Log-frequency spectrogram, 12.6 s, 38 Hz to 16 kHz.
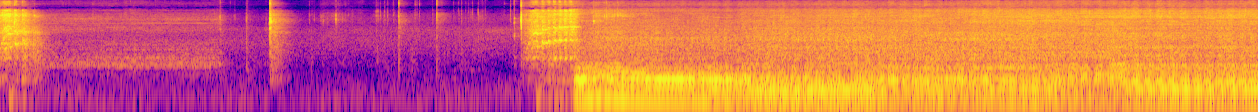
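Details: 2010 Honda CBR600RR after new starter relay solenoid, new battery and oil change: quiet clicks, then the starter catches and the engine settles into a steady, even, smooth warm-up idle; healthy start, nothing abnormal.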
